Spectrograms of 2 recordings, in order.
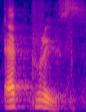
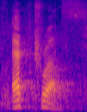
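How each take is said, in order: First: The second syllable has a full 'e' vowel. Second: The second syllable has a reduced 'uh' vowel. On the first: The speaker calls it wrong. "আমরা বলি যে অ্যাক্ট্রেস" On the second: The speaker calls it right. "অ্যাক্ট্রেস না হয়ে অ্যাক্ট্রাস"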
